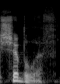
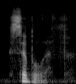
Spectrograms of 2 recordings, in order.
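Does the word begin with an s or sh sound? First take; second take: sh; s. First: The word begins with an sh sound. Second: The word begins with an s sound. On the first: It marks the speaker as one of the locals. "the Gileadites pronounced it with a sh sound" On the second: It marks the speaker as a fleeing outsider. "the Ephraimites pronounced it with a s"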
